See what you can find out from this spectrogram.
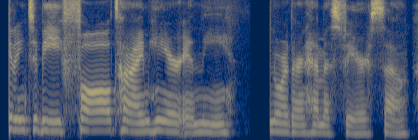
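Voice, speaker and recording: A woman co-hosting a podcast in casual chat, upbeat and chatty, her voice a little rough and hoarse from a recent illness. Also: mid-range voice, flat delivery, slow. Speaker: podcast co-host.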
